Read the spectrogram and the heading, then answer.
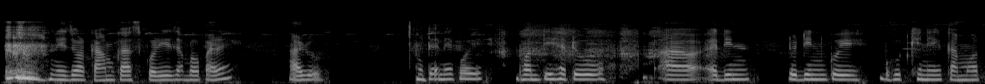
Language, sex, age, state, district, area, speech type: Assamese, female, 30-45, Assam, Sivasagar, rural, spontaneous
